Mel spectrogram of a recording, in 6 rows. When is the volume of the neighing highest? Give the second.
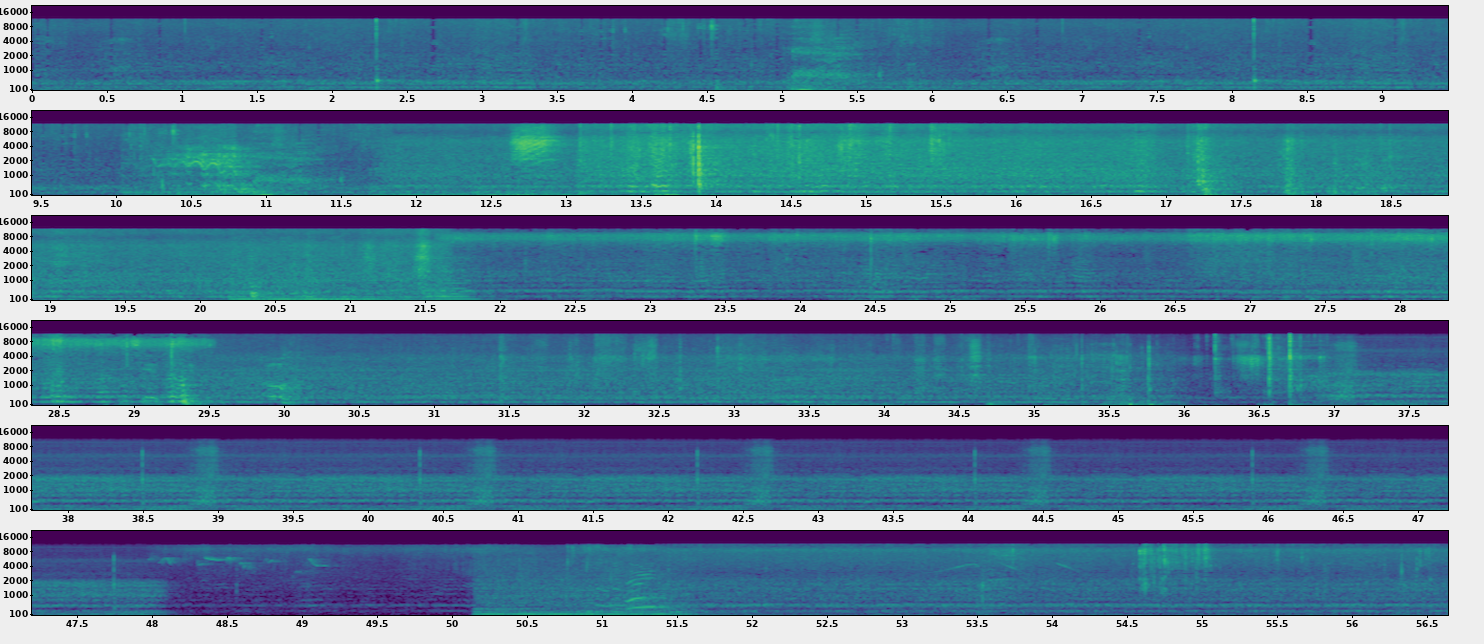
11 s.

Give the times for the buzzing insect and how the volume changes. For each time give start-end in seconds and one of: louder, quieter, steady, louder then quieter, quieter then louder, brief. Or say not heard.
0.0-56.6 louder then quieter.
